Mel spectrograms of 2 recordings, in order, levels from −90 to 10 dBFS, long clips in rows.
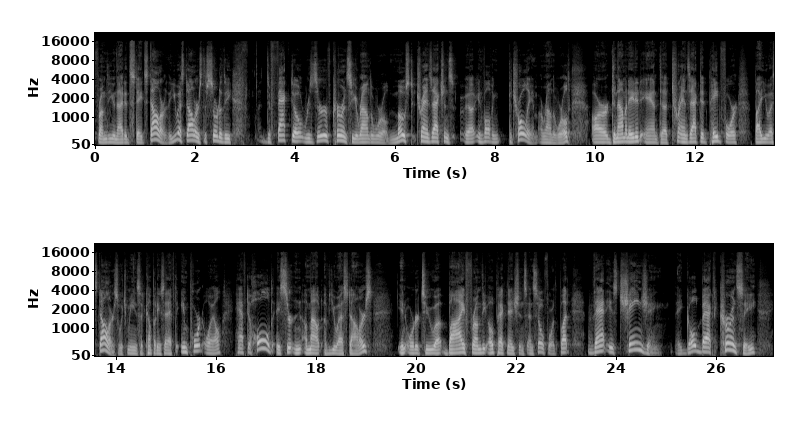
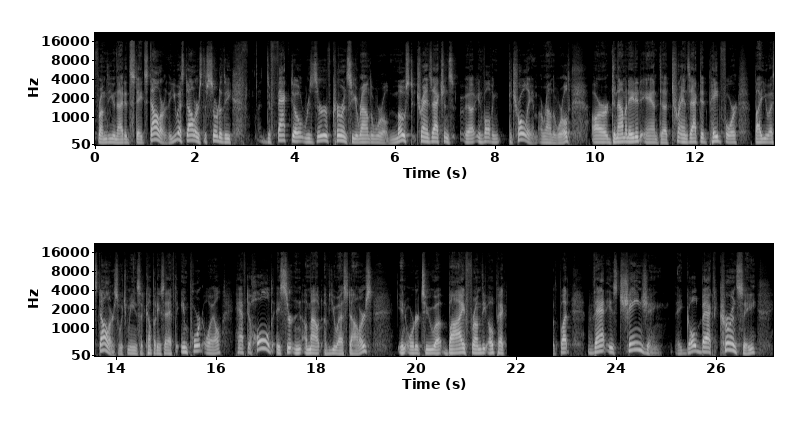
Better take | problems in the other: first | audio cutting out; at 22 s for 1 s

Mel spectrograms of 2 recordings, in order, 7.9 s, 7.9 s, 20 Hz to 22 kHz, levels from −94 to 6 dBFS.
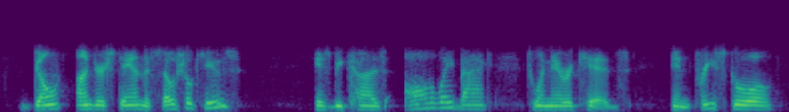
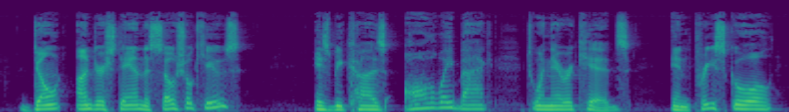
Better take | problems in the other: second | phone-call audio; nothing above 3.5 kHz

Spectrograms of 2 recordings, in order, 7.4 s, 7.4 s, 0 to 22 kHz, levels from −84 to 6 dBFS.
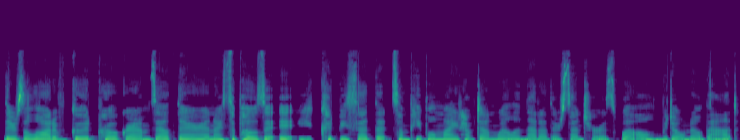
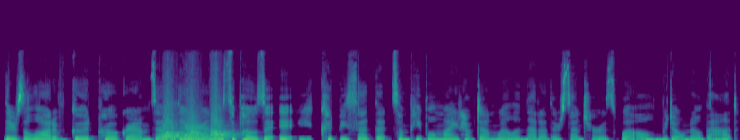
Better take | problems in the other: first | dog barking; loud; at 1.5 s; peak 2 dB above the speech

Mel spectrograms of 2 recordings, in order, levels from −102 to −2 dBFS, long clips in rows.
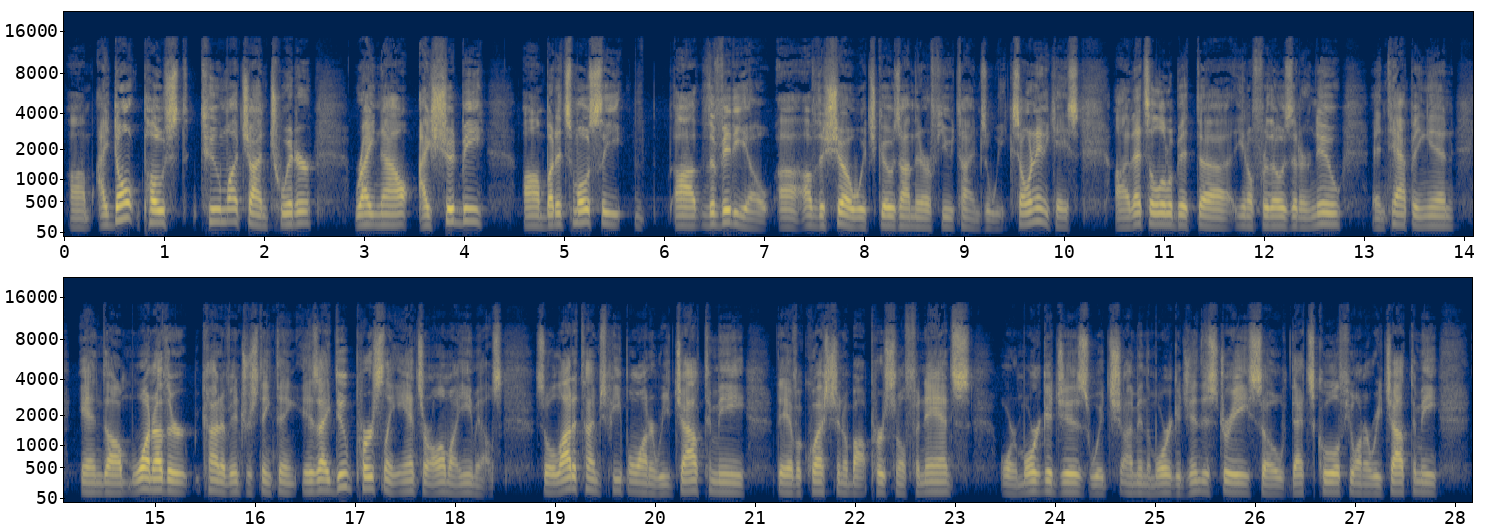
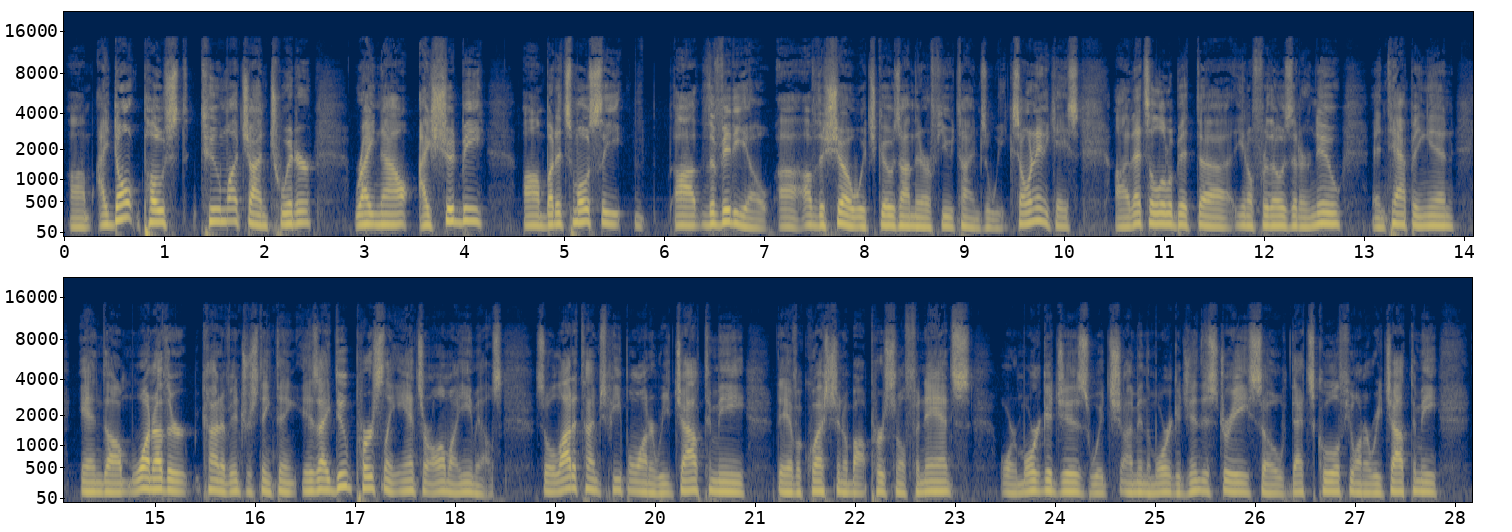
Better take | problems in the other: second | thin; very; fading below 350 Hz

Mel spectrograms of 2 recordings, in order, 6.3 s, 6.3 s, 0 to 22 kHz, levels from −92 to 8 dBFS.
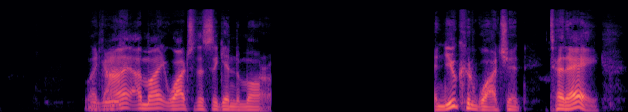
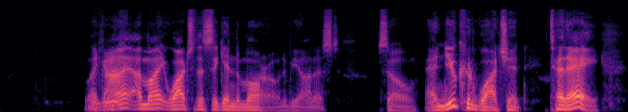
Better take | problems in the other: second | audio cutting out; at 2.5 s for 1.5 s

